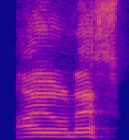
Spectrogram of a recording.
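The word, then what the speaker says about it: Ionescu: caught it I'm quiet all right so Sabrina ionesco did I say it right you got it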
